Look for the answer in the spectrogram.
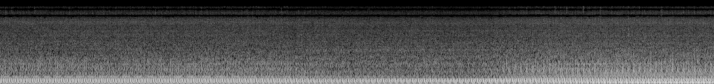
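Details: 2020 Harley-Davidson Road Glide, fresh 130-inch T-Man Performance stage four engine on a dyno pull after warm-up (result about 155 ft-lb torque, almost 153 hp): strong, even V-twin drone rising steadily in pitch, no knocks or misses; healthy engine under load.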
